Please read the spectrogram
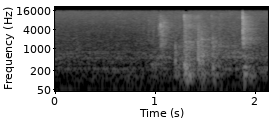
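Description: A wooden chair knocking and shifting as someone gets up from it: a couple of sharp knocks starting about a second in.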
